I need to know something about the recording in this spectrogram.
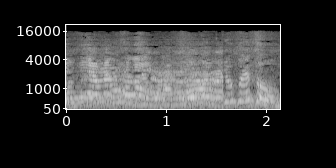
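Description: A woman talking, with other voices chattering behind her.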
